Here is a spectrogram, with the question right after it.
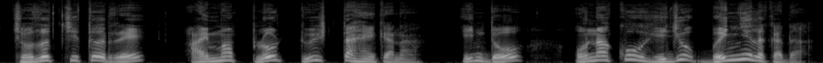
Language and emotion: Santali, surprised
